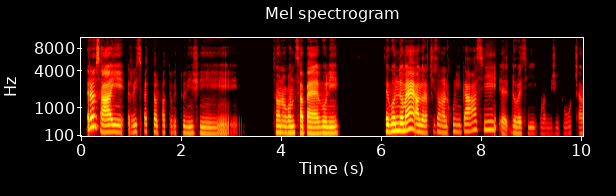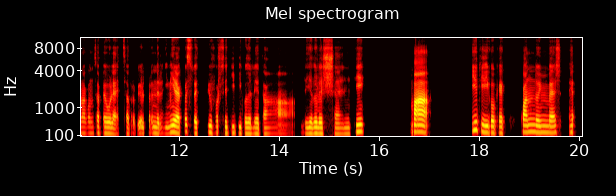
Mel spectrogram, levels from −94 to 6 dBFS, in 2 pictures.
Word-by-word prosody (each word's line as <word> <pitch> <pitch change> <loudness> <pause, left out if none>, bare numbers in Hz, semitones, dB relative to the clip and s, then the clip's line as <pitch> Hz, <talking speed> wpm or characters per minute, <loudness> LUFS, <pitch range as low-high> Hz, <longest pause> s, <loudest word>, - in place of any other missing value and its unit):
Però 315 +3 +7
sai 180 - +5
rispetto 190 +1 -8
al 175 - -7
fatto 175 0 -14
che 165 0 -18
tu - - -14
dici: 150 - -9 0.7
"Sono 170 -1 -1
consapevoli." 160 -1 +2 0.9
Secondo 205 +2 +5
me, 255 +5 +10
allora, 180 -5 +2
ci 170 - -24
sono 180 -3 -7
alcuni 180 +3 -11
casi, 235 +5 -4
ehm, - - -9
dove 160 -2 -6
sì, 145 -1 -17
come 145 -2 -26
dici 140 0 -28
tu, 145 +2 -27
c'è 150 - -17
una 155 0 -11
consapevolezza, 150 -2 -7
proprio - - -10
il - - -9
prendere 155 -2 -8
di 150 - -12
mira 170 +1 +3
e 155 - 0
questo 185 -4 -4
è 150 - -7
più 170 - -4
forse 160 -1 -10
tipico 155 -1 -9
dell'età 145 0 -9 0.2
degli 150 -4 -7
adolescenti; 145 +3 -4 1.0
ma - - +10 0.9
io 230 +1 -1
ti 200 -4 -5
dico 170 -1 0
che 155 -1 -7 0.3
quando 180 0 -1
invec 170 -1 -3
e 175 +1 -10
165 Hz, 145 wpm, -23 LUFS, 150-180 Hz, 1.0 s, me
